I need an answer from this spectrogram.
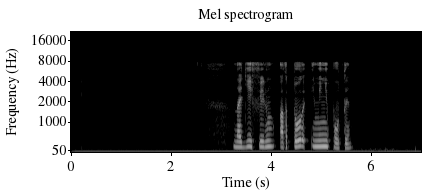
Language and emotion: Russian, neutral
